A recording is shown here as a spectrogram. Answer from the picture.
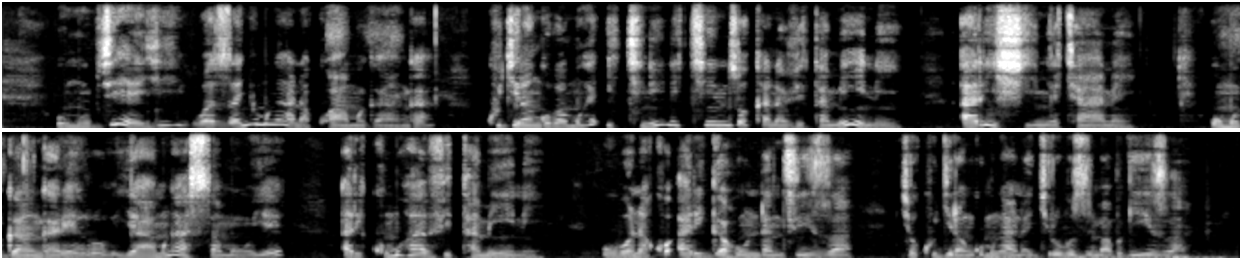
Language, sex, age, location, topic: Kinyarwanda, male, 18-24, Huye, health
